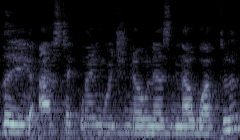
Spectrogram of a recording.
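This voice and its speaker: A woman with a Spanish accent at a fairly slow pace, monotone, flat intonation, noticeable background noise and audible room echo. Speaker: student podcast host. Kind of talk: casual chat.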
